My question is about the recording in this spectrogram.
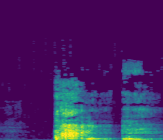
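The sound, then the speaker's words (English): Two loud, harsh coughs into an arm in quick succession, the first longer and the second following almost immediately, after a brief quiet lead-in with no talking. “I just coughed into my arm.”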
